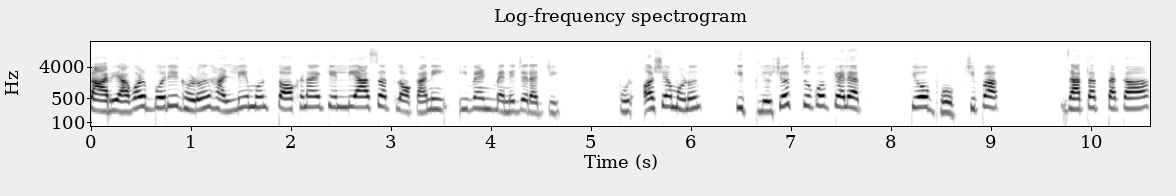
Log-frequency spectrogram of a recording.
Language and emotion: Goan Konkani, angry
